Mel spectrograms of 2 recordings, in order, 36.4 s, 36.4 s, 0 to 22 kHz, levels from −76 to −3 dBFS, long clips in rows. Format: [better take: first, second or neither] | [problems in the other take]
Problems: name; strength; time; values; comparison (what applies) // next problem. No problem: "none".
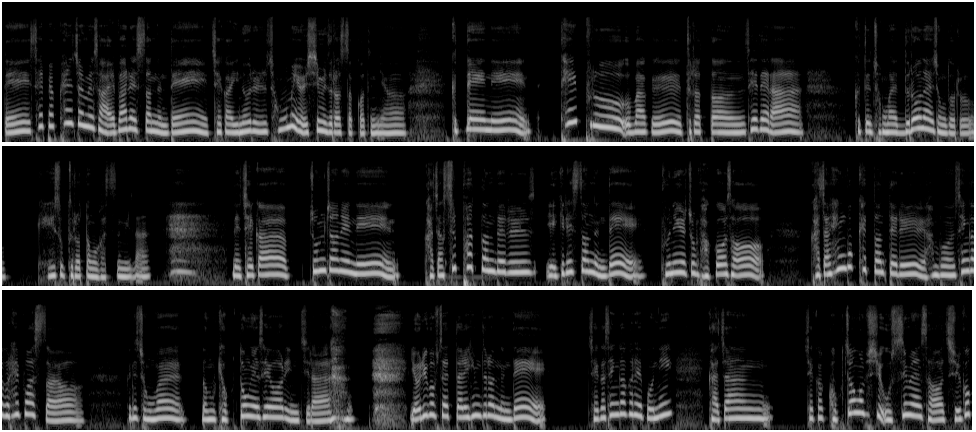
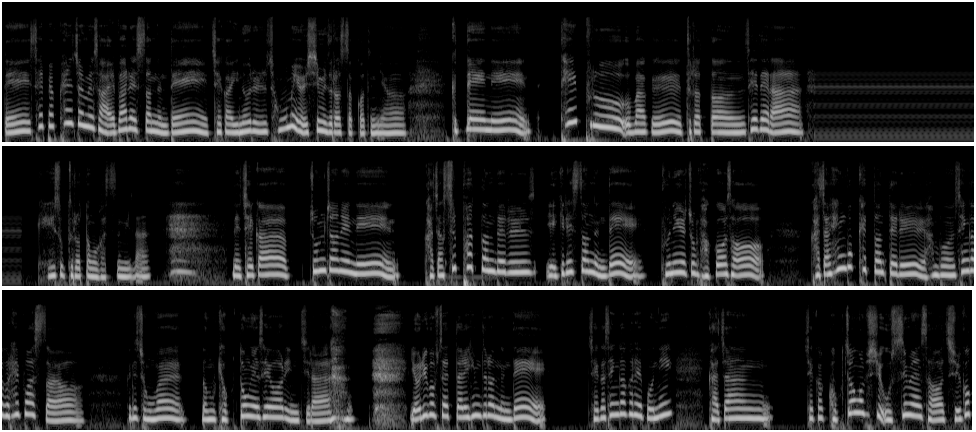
first | audio freezing; at 10 s for 2 s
